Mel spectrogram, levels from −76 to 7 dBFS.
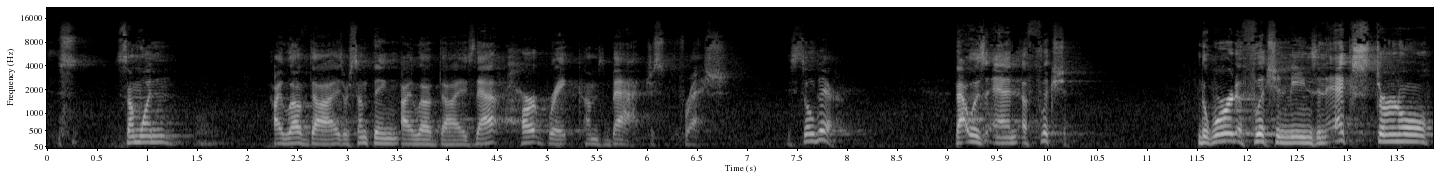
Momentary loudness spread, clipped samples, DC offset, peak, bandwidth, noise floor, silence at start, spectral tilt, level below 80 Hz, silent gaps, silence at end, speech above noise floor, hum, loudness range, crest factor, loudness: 17 LU; under 0.1%; under 0.1%; -4 dBFS; 16 kHz; -58 dBFS; 0.1 s; -3.5 dB/octave; -68 dBFS; none; 0 s; 34 dB; none; 8 LU; 22 dB; -24 LUFS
